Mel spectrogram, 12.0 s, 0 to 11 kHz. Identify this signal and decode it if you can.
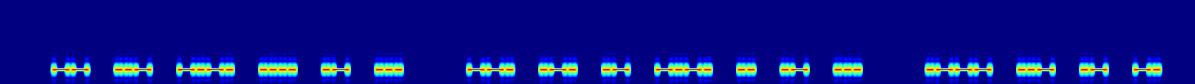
Morse code, heard as a keyed tone, about 25 wpm, spaced as for 18 wpm, 570 Hz. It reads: MUCHAS GRACIAS JUAN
